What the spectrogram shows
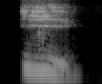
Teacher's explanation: जब छोटी ई और बड़ी ई को आप बोलोगे, तो इसमें हमारी जो जीभ है, वो जीभ तालु में ऐसे चिपकने का काम करेगी। कैसे काम करेगी, ऐसे चिपकेगी। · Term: तालव्य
